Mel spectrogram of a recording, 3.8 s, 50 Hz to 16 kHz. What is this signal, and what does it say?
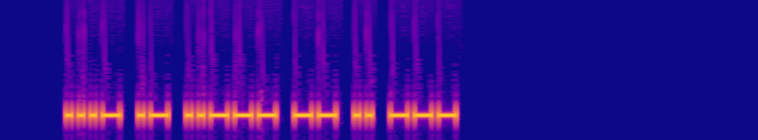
Morse code, heard as a keyed tone, about 40 wpm, 700 Hz. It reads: VA2MIO
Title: DXCC-100 Call Signs - 6 Characters - 40wpm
